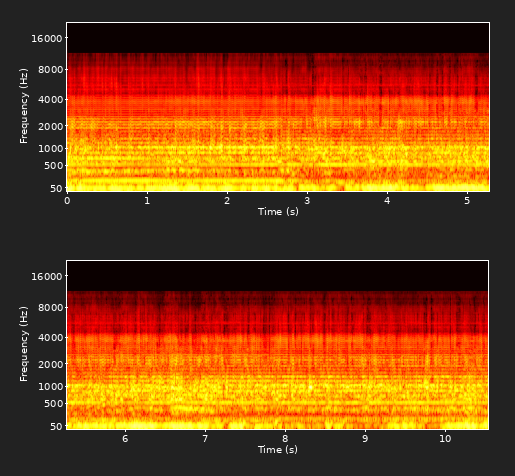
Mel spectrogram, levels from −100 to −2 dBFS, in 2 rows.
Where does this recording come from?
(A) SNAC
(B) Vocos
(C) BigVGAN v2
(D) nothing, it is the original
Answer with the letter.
C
